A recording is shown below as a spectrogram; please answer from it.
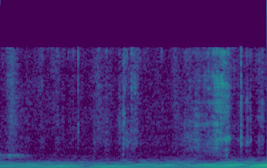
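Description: A steady low drone holding one unchanging pitch with a row of even overtones, from a propeller airplane overhead.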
